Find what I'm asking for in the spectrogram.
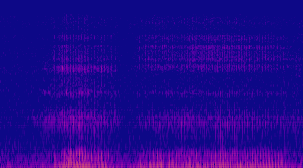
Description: Abundant Joy, our Golden Retriever, and Tupelo Honey, our Labrador Retriever snoring and dreaming.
